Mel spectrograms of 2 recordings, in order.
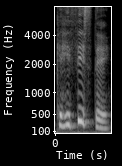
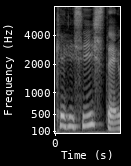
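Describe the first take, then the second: First: The c in hiciste sounds like th. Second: The c in hiciste sounds like s. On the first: "Castilian Spanish" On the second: "Mexican Spanish"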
